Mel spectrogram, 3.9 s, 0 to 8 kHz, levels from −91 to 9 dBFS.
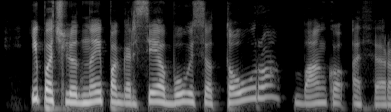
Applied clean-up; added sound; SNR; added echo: none; none; none; none.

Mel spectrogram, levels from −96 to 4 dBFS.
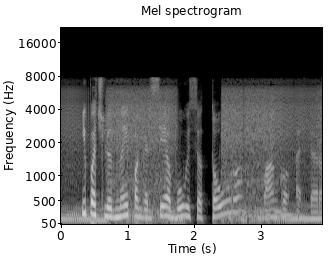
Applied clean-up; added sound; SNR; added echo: none; Guitar; 8 dB; none.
